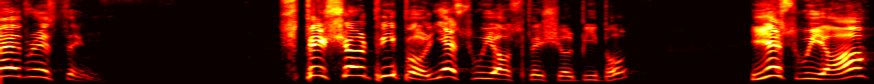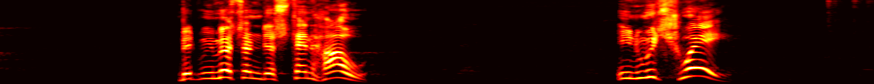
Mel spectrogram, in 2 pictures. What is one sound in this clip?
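An older man speaks with emphasis through a microphone, in short bursts with pauses.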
